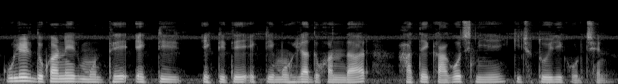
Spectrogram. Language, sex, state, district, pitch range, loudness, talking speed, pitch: Bengali, male, West Bengal, Alipurduar, 110-125 Hz, -21 LUFS, 135 wpm, 115 Hz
